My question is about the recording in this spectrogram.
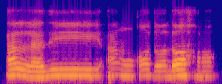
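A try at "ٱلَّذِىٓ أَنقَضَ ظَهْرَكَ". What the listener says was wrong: Jangan kododo. Yang satu bo, yang satu zo. Kodo zohrok. Tapi nggak ada yang panjang kodo.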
